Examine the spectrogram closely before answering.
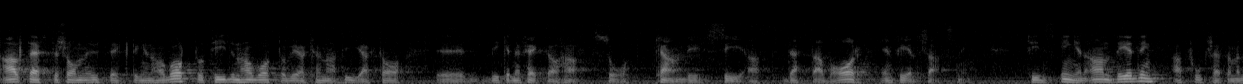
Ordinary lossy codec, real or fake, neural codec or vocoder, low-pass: none; real; none; 7.2 kHz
